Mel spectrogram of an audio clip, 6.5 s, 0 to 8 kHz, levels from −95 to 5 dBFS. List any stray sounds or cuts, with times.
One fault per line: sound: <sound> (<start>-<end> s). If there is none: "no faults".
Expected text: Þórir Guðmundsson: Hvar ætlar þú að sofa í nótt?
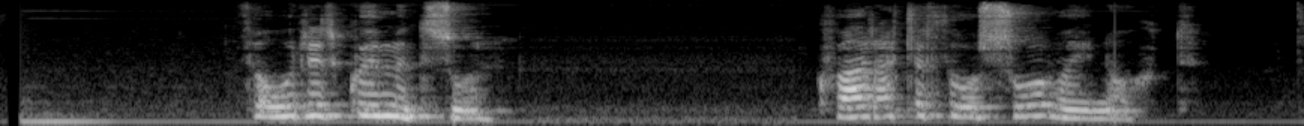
no faults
